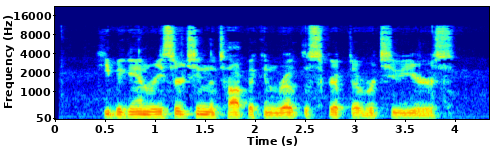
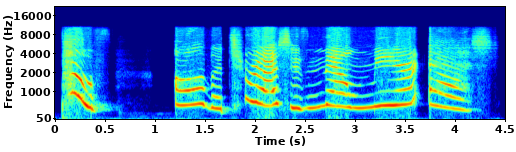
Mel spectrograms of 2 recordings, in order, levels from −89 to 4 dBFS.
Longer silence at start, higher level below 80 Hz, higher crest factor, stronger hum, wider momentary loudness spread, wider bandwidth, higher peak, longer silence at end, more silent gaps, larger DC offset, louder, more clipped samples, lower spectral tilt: first, 0.5 s vs 0.05 s; first, -44 dBFS vs -60 dBFS; about the same, 16 dB vs 16 dB; neither; second, 6 LU vs 10 LU; about the same, 11.5 kHz vs 11 kHz; second, -4 dBFS vs 0 dBFS; first, 0.35 s vs 0.2 s; neither; neither; second, -21 LUFS vs -14 LUFS; neither; first, -4.5 dB/octave vs 0 dB/octave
